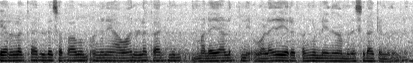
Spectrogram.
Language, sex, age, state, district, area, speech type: Malayalam, male, 18-30, Kerala, Kozhikode, rural, spontaneous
